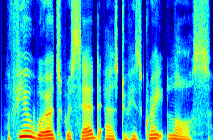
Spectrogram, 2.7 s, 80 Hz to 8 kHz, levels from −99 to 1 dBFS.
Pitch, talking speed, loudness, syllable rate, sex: 190 Hz, 225 wpm, -17 LUFS, 4.6 syllables/s, female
